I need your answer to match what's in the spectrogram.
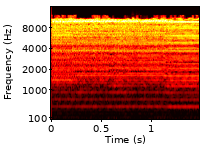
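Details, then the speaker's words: Coil tattoo machine on a practice mat: loud, steady high-pitched buzz with no change in pace. Suspected to be running too strong, not confirmed. "way too strong there's a bunch of videos where people say yeah i have my machines running at seven or ever like honestly a good machine like this one uh if it's well tuned to probably run like 4.8 it would even run like way lower"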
